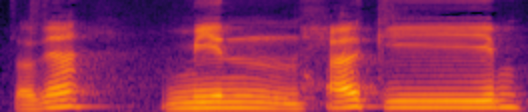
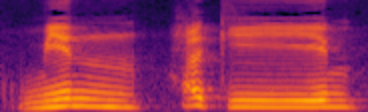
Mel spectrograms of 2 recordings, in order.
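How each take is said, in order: First: The nun flows directly into the ha. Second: The nun is cut off before the ha. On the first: The speaker calls it right. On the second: The speaker calls it wrong. "Atau terputus"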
